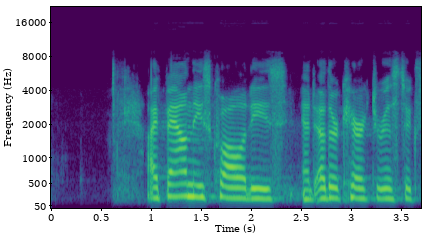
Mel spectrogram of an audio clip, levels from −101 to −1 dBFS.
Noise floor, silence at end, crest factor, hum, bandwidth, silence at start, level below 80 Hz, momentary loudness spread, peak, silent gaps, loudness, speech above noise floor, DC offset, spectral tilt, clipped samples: -71 dBFS; 0 s; 16 dB; none; 8 kHz; 0.65 s; -90 dBFS; 11 LU; -8 dBFS; none; -23 LUFS; 49 dB; under 0.1%; -5 dB/octave; under 0.1%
